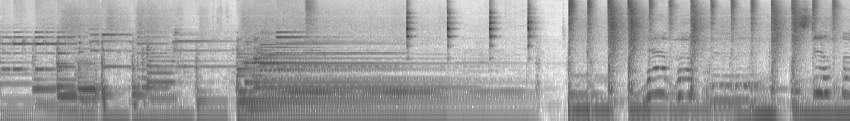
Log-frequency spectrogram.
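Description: Rock band playing live, the instrumental opening of a song on guitars and keyboard: a few changing chords, then a long held chord that fades, and about seven seconds in the drums and bass come in with a steady beat.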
